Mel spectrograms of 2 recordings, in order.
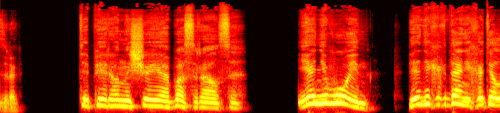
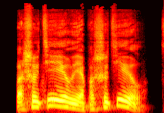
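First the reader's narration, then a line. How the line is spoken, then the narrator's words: Plain. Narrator (Russian): сказал я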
